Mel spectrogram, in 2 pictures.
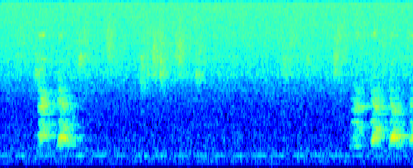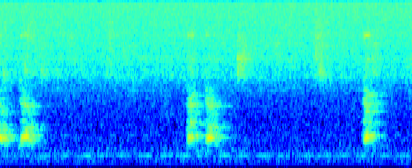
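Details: Persistent barking from a neighbour's dog, muffled by closed windows: a pair of barks, a quick run of four, another pair, then a single bark, separated by pauses, with a steady background hum.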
